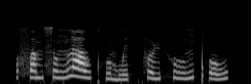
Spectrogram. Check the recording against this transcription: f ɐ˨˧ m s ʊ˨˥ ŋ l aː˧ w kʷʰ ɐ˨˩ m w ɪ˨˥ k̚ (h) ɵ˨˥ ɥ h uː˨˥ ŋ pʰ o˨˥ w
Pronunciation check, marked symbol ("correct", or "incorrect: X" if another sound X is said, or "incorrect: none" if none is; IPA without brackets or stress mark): incorrect: f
